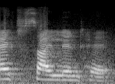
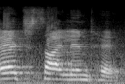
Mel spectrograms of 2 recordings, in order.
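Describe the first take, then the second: Both takes have the same delivery.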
